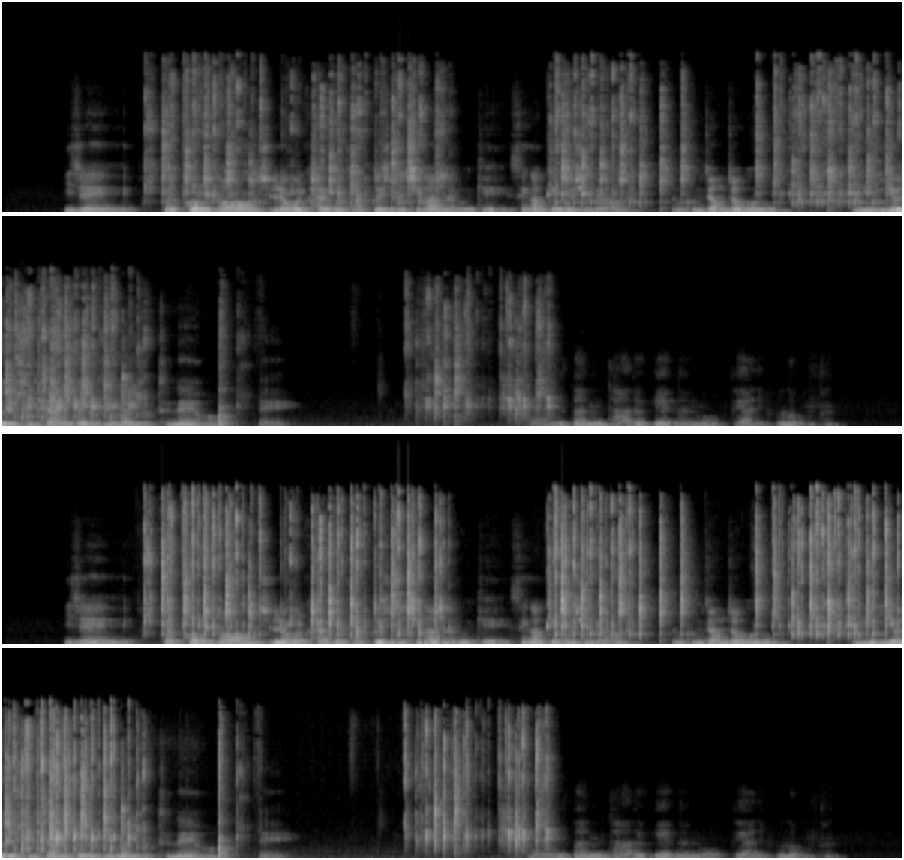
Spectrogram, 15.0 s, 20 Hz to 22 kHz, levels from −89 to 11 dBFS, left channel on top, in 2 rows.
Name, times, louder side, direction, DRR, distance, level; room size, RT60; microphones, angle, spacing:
voice 1, 0.5-5.3 5.6-6.5 7.1-9.3 9.6-9.9, left 1 dB, 5° left, 0.6 m, -35 dB
sound 1, 1.2-3.7 4.5-5.7 6.3-8.7 9.3-9.5 10.8-12.1, right 8 dB, 40° right, 0.4 m, -33 dB
voice 2, 7.3-8.3 11.8-14.4, equal, 45° left, 0.8 m, -45 dB
3.8 x 2.7 x 2.4 m
head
